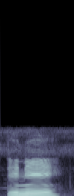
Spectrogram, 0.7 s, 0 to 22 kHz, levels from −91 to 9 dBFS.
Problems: none marked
